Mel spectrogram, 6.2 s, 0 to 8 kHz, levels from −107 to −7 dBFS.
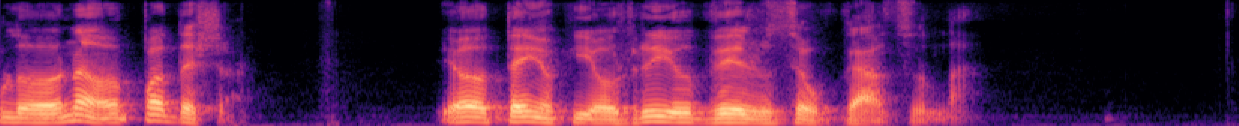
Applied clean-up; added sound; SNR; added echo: neural mask model DeepFilterNet 3.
